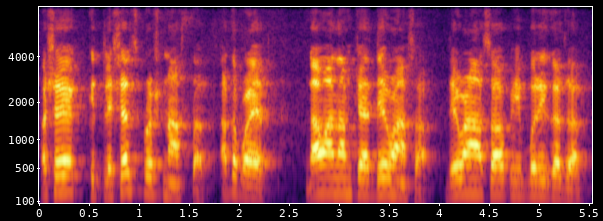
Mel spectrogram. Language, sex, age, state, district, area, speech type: Goan Konkani, male, 60+, Goa, Ponda, rural, spontaneous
